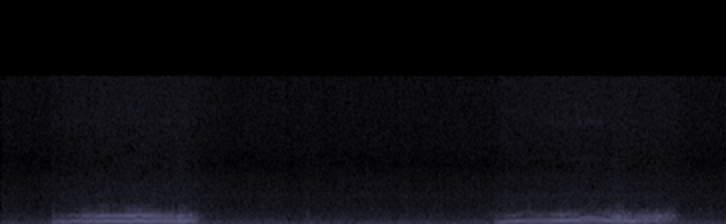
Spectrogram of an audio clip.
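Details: Sleeping chihuahua: two long, whistly, buzzing breath sounds about four seconds apart, with quiet breathing between; snoring.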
